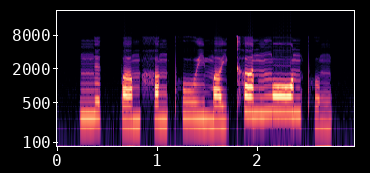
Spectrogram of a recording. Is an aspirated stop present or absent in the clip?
present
